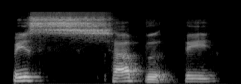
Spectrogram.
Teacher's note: huruf berikutnya yaitu sin ditandai sinnya ada tasdidnya sinnya dibaca double bak sukun bacaan kolkolah dibaca memantul ditampakkan pantulannya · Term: alif lam samsiah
